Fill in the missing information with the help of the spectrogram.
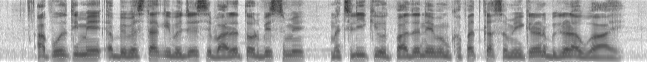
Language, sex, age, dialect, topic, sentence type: Hindi, male, 25-30, Kanauji Braj Bhasha, agriculture, statement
